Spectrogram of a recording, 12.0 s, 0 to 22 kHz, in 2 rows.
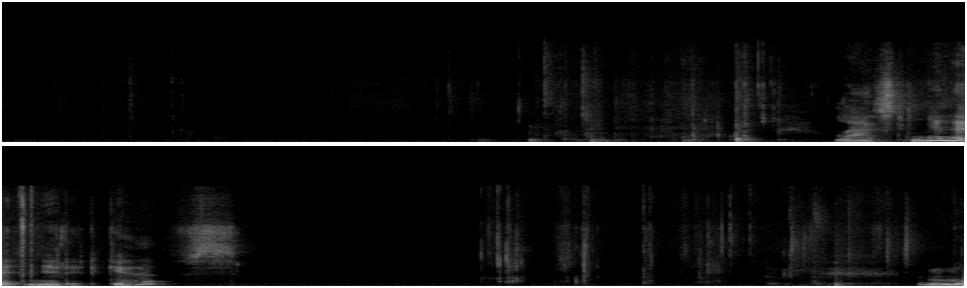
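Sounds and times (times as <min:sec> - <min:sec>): book cover crinkling and rustling: 0:02.8 - 0:04.9, 0:09.0 - 0:12.0.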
